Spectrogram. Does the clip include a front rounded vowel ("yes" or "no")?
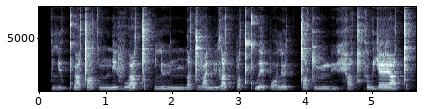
yes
